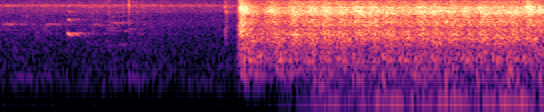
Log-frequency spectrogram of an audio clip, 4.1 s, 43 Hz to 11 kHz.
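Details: 1996 Mazda Miata on a SpeedyEFI plug-and-play aftermarket ECU with base tune: starter spins at an even cranking beat but never fires; crank no start, owner suspects the base tune's wrong engine displacement setting (350 instead of 1800 cc).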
